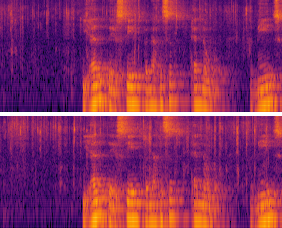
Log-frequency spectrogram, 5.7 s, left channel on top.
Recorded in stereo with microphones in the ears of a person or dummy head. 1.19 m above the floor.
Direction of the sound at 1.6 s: 25° left (ahead or behind).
